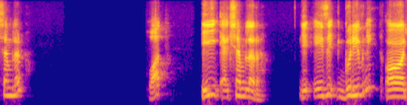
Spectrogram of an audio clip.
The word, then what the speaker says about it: akşamlar: X Shambler, if I'm not mistaken. Is it correct, Prof? The pronunciation X Shambler? What? X Shambler.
